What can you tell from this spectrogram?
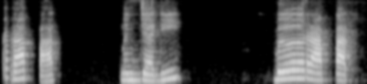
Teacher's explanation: hilangnya fonem R pada morfem ber, per, dan ter. Terjadi akibat bertemunya dengan bentuk dasar yang berawalan fonem R dan bentuk dasar yang suku pertamanya berakhir dengan ER.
